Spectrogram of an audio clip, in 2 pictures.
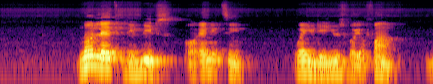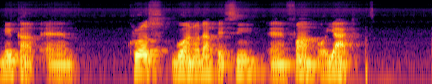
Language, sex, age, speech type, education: Nigerian Pidgin, male, 30-45, spontaneous, tertiary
